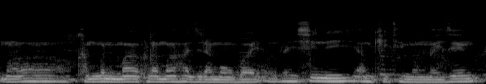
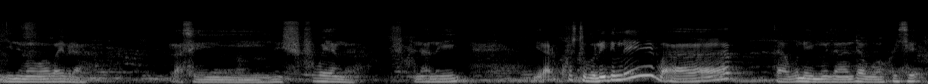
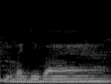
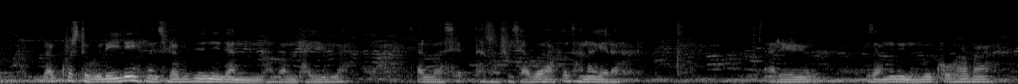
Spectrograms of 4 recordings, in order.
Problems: constant background noise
